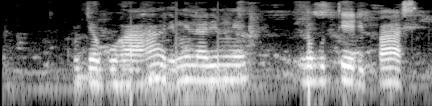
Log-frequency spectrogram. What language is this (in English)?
Kinyarwanda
